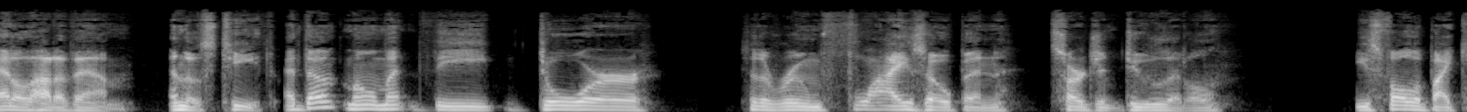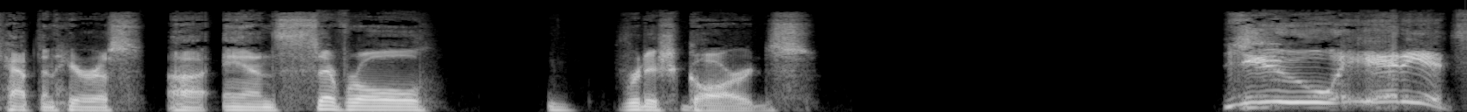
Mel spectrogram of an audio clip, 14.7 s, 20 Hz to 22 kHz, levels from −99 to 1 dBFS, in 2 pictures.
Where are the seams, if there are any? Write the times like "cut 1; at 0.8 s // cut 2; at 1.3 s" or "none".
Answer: cut 1; at 1.4 s // cut 2; at 5.3 s // cut 3; at 8.1 s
